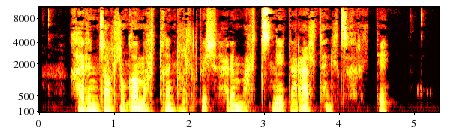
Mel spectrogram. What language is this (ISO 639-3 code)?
mon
